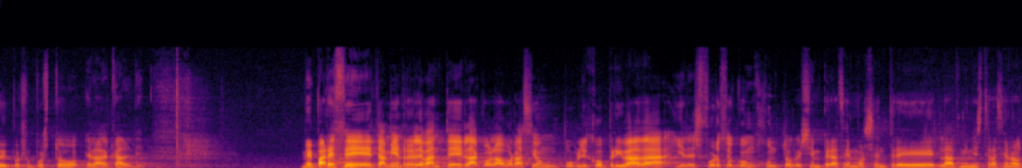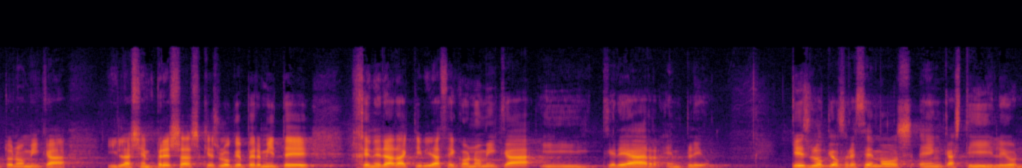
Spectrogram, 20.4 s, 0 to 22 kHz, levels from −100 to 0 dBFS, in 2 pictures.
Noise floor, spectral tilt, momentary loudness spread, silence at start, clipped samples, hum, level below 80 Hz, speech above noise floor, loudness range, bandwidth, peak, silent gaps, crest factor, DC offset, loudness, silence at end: -66 dBFS; -4 dB/octave; 13 LU; 0 s; under 0.1%; none; -76 dBFS; 39 dB; 5 LU; 16 kHz; -4 dBFS; none; 24 dB; under 0.1%; -27 LUFS; 0 s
